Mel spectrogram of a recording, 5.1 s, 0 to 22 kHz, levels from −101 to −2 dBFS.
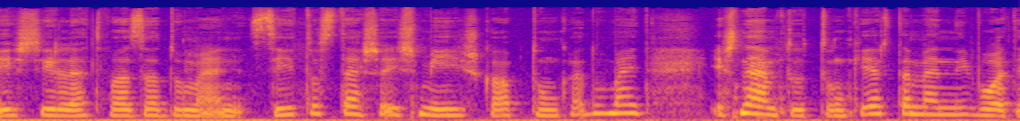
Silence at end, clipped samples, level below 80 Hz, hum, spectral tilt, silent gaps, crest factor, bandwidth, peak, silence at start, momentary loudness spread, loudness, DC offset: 0 s; under 0.1%; -38 dBFS; none; -3.5 dB/octave; none; 18 dB; 17 kHz; -4 dBFS; 0 s; 8 LU; -22 LUFS; under 0.1%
